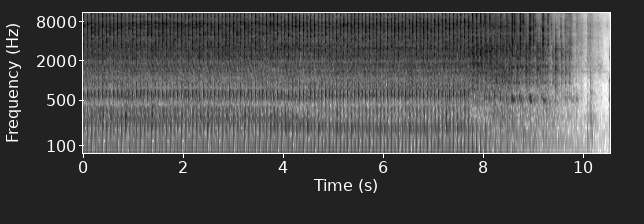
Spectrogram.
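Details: Engine swapped into a John Deere AMT600, open exhaust with no muffler, started after draining the carb bowl following flooding: rapid slightly uneven pops that slow and fade as it stumbles and dies; rough running.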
